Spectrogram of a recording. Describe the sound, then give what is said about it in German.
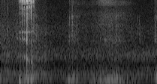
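Biting into a ripe walnut: one sharp, loud crunch early on, then a few faint chewing sounds, with no talking. “Dann hast du jetzt alle Walnüsse aufgegessen? Nee, ich habe dir hier noch eine übrig gelassen. Die schmeckt aber dafür ganz gut. Ein paar davon waren noch nicht ganz reif. Ja, und du hast mir ausgerechnet die reife übrig gelassen. Hm, genau. Dann probiere ich die mal.”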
